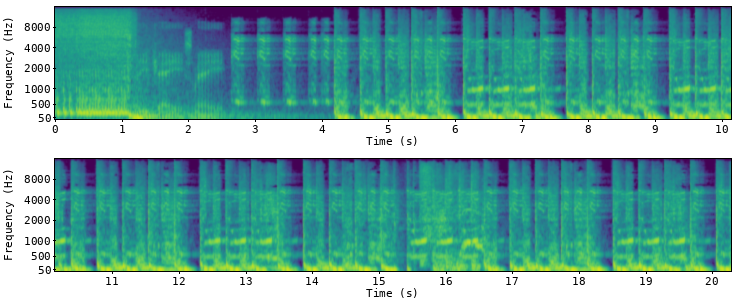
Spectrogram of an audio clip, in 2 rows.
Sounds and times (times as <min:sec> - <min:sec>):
Music: 0:00.0 - 0:01.2, 0:02.6 - 0:20.2.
